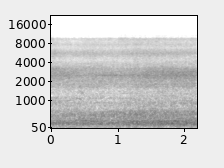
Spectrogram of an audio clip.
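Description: Turboprop aircraft engines running on an airfield: a steady high whine over a low rumble.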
